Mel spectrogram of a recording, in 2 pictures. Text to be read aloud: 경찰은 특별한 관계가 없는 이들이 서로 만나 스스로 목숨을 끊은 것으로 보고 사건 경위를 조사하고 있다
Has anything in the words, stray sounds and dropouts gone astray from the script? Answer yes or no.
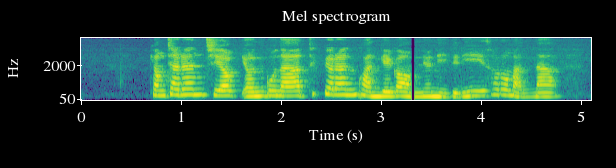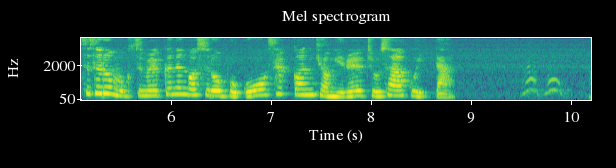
yes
